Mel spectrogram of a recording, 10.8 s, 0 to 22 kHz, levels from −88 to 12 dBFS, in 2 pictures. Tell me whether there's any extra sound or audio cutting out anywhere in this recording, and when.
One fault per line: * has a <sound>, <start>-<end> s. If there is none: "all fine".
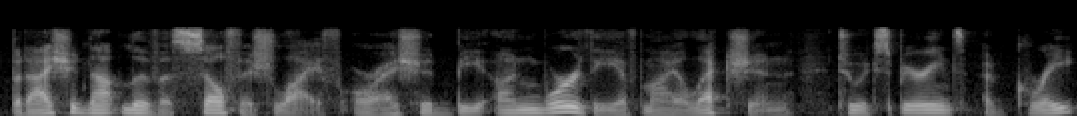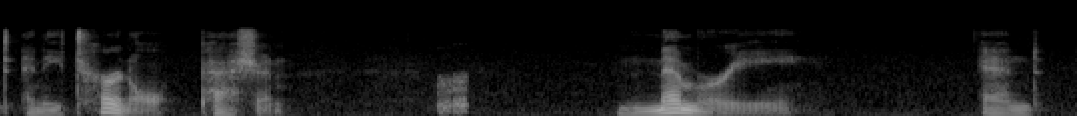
* has a laugh, 7.6-7.7 s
